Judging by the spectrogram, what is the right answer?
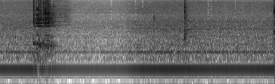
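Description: A steady low hum runs under a simmering stew in a stainless steel pan. About half a second in comes a brief clatter of cookware, and near three seconds a single light tap as a spatula stirs the pan.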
